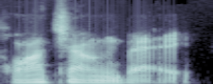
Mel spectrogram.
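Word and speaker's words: 华强北: And just because when I was a kid, I always loved technology, I heard there was this market called, I think it's pronounced Huaqiangbei in Shenzhen.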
